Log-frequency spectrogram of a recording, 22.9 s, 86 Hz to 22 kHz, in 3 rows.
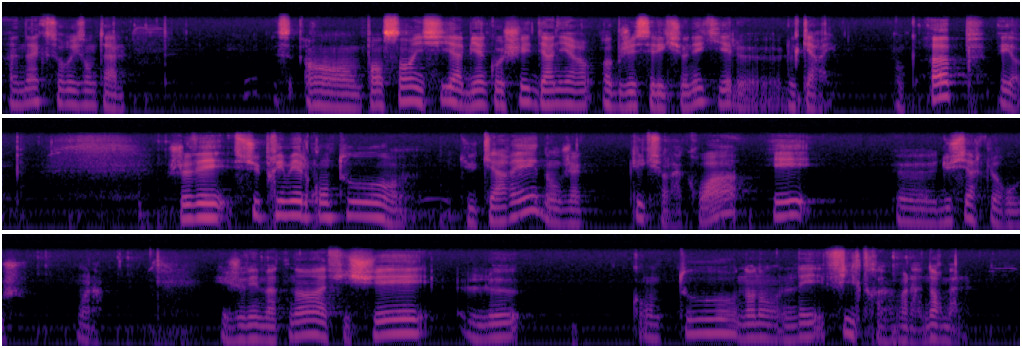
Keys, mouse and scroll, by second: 1.1 click, 4.4 click, 7.0 click, 8.3 click, 9.0 click, 12.7 click, 13.6 click, 15.7 click, 17.4 click, 22.1 click.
